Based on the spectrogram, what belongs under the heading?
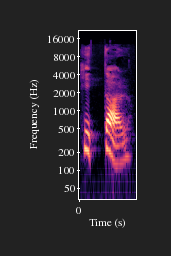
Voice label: "hittar", Swedish

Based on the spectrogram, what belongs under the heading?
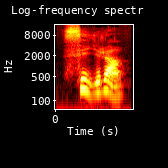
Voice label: "fyra", Swedish

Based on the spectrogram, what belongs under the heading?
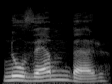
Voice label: "november", Swedish

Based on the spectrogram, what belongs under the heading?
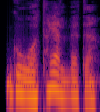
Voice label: "Gå åt helvete", Swedish

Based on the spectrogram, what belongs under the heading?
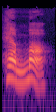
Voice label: "hemma", Swedish

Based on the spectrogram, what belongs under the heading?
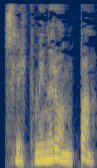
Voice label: "Slick min rumpa", Swedish

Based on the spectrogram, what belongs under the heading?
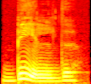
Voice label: "bild", Swedish

